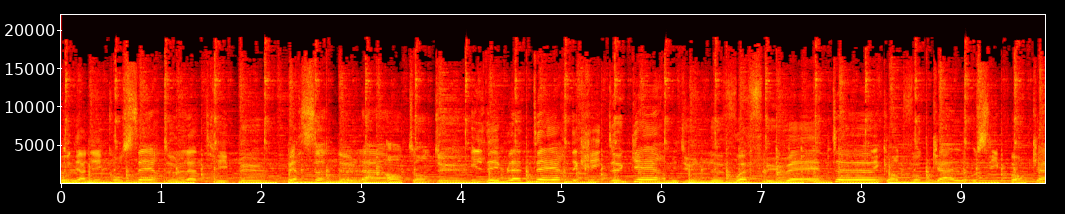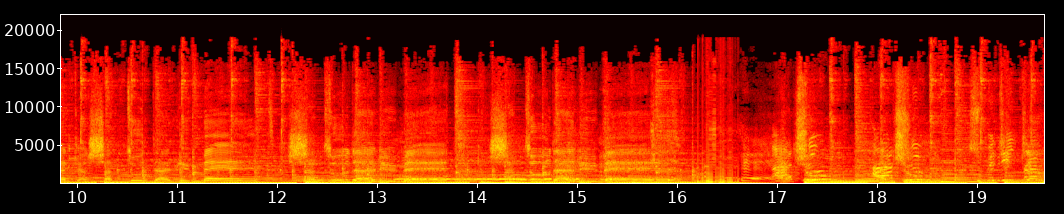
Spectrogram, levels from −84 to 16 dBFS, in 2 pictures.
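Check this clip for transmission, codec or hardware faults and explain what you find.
One fault appears, between 16.20 and 16.61 s: robotic sound from repeated short buffers. New audio likely stopped arriving in time, so the playback software kept filling the gap by looping its last short chunk while the real material was skipped, for most of that stretch. The loop lasts about 5.3 ms, so the repeats impose a fixed 188 Hz buzz. The sound turns metallic and machine-like, roughly tracking its original shape.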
